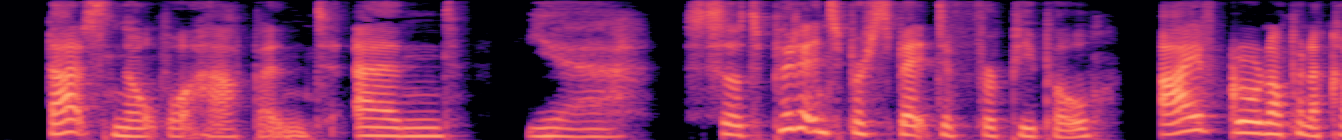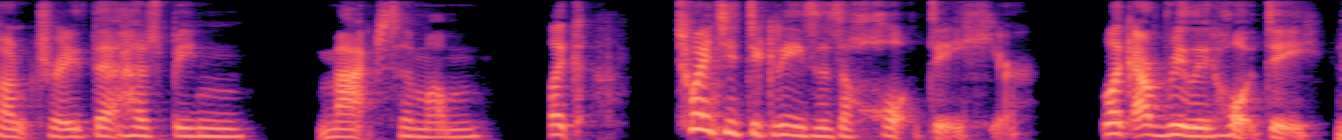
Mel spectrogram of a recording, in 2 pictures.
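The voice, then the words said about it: Scottish accent. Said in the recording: “Taps aff is Scottish for tops off. We just say it weird because we've got a funny little accent.”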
